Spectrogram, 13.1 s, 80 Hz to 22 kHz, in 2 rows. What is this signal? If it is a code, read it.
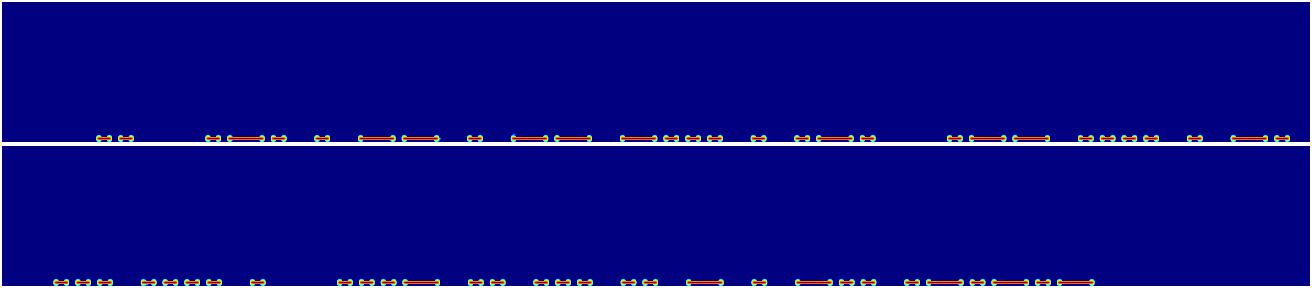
Morse code, heard as a keyed tone, about 22 wpm, 700 Hz. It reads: I REMEMBER WHEN SHE VISITED.
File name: practice / 22wpm / Sentences with 2-Word Phrases - 22wpm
